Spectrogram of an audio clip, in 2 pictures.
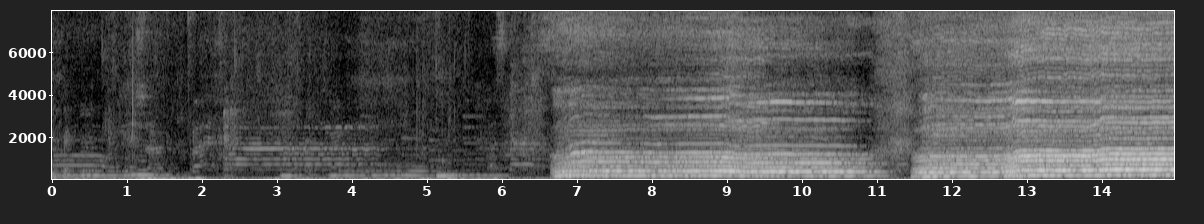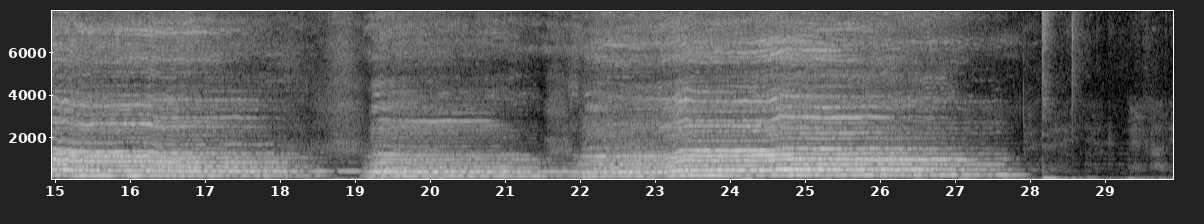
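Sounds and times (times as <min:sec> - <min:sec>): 
distant choir: 0:02.7 - 0:28.4.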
